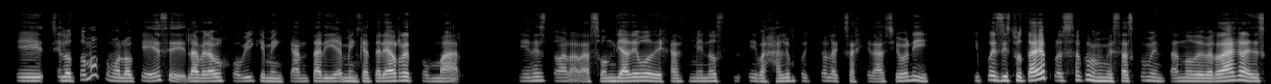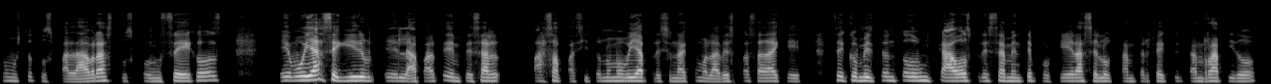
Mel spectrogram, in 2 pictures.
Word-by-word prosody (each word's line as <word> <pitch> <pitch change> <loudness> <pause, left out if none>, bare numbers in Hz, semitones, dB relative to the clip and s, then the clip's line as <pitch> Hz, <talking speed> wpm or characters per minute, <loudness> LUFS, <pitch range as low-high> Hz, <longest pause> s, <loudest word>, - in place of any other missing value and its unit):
Eh, 170 0 -1
sí, - - -14
lo 175 0 +2
tomo 220 - -4
como 170 -8 -5
lo 155 0 0
que 165 0 -4
es, 195 - -5
eh, - - -2
la 155 0 +4
verdad, 155 +1 +3
un 170 - -1
hobby 160 +1 -7
que 165 - -6
me 150 - -3
encantaría 150 +2 -3
me 155 - -2
encantaría 150 +3 +2
retomar, 145 -5 -1 0.6
tienes 170 +2 -6
toda 160 -1 -5
la - - -4
razón, 155 0 -4
ya 155 -1 +5
debo 170 +1 +2
dejar 150 -2 -2
menos 155 0 -6 0.2
y 160 - -11
bajarle 150 +2 -3
un 165 - -10
poquito 160 +1 -15
la 155 -2 -4
exageración, 145 +5 -5
y 160 -5 -2 0.4
y 175 - -11
pues 200 +3 -1
disfrutar 185 +2 +6
el 295 - +9
proceso 180 +1 -6
como 215 -5 -1
me 160 - 0
estás 150 +1 -2
comentando. 155 -4 -6
De 150 - +2
verdad 155 +4 +7
agradezco 175 -3 +2
mucho 165 +3 -11
tus 155 -4 -16
palabras, 140 +7 +3
tus 150 -3 -18
consejos, 160 +5 -1 0.6
eh, 180 +1 -1
voy 195 +3 +8
a 215 +1 +10
seguir, 175 0 +5
eh, 165 -1 -7
la 155 - +2
parte 160 +5 -5
de - - +1
empezar 160 +1 0 0.3
paso - - -2
a 165 - 0
pasito. 145 +2 -14
No 160 0 -4
me 165 - -1
voy 165 +1 +3
a 165 - +8
presionar 145 -1 -5
como 160 -3 -8
la 135 -1 0
vez 145 +1 -4
pasada, 155 -1 -1
que 145 -1 -11 0.3
se 190 -2 -3
convirtió 175 0 0
en 175 -2 -5
todo 180 -2 0
un 180 -1 +1
caos 160 +1 +4
precisamente 160 0 -3
porque 155 0 -9
era 155 0 +4
hacerlo 155 -1 -3
tan 145 0 -10
perfecto 150 +1 -9
y - - -22
tan 150 0 -8
rápido. 150 +1 0
160 Hz, 210 wpm, -24 LUFS, 150-170 Hz, 0.6 s, a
